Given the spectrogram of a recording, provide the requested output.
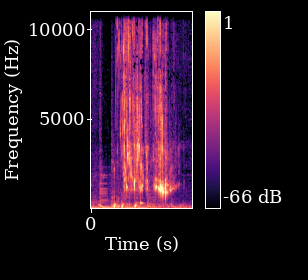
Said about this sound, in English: let me pour you some.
